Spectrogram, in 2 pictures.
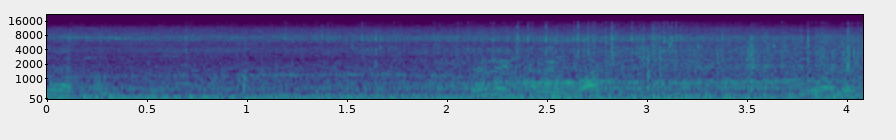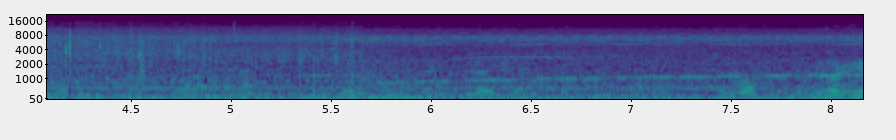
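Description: Steady rushing noise of a large building fire with scattered crackles and pops, under faint voices of onlookers. A long tone slowly rises through the last few seconds.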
